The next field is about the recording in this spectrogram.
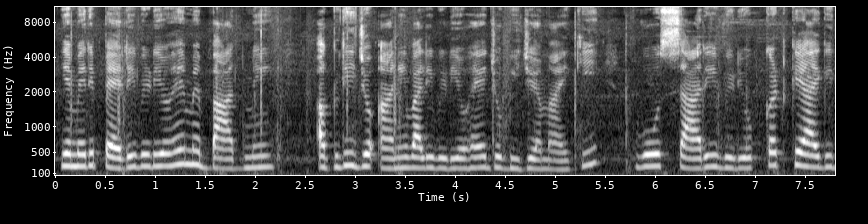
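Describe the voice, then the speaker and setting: Gaming vlogger, woman, Marathi native, Mumbai Hindi accent, mellow tone, chatty and self-deprecating voice-over. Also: mid-range voice, a little hiss or hum. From Maharashtra, India. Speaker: mobile gaming YouTuber. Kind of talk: casual voice-over commentary on her gameplay. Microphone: phone mic.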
